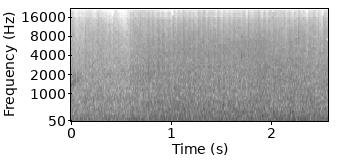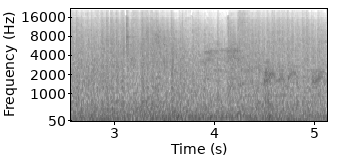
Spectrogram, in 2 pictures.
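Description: A Tiger tank fires at a KV-1 in a wartime strategy video game, buried in a dense, continuous wash of battle noise and rumbling gunfire that stays loud and unbroken throughout.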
